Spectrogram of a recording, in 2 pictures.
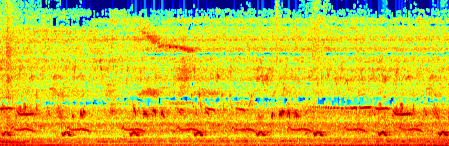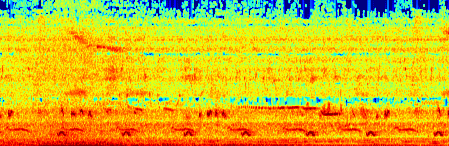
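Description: Birds calling outdoors: a short two-part call repeated steadily about once a second, with higher chirps every few seconds over a low steady background.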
